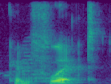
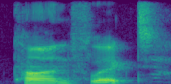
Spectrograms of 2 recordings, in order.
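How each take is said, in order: First: The stress follows the verb pattern. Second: The stress follows the noun pattern. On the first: It says two things cannot both be true. "when it's a verb, the stress is on a different syllable" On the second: It names a serious disagreement. "So as a noun, it is conflict"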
